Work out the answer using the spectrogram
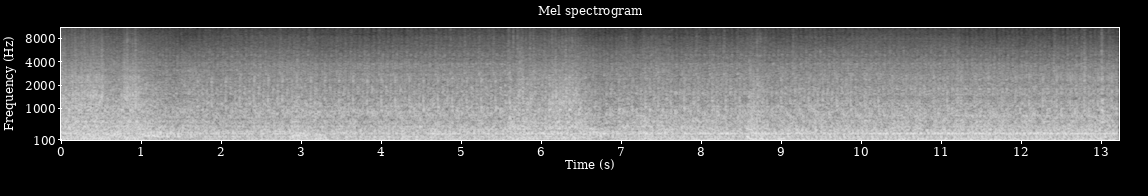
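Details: Ford 445 tractor, owner thinks a 1970s model, restarted with owner aboard: deep, steady idle with low rumble, no knocks or misses; engine healthy, though drive in forward and reverse quit, owner suspects linkage.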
